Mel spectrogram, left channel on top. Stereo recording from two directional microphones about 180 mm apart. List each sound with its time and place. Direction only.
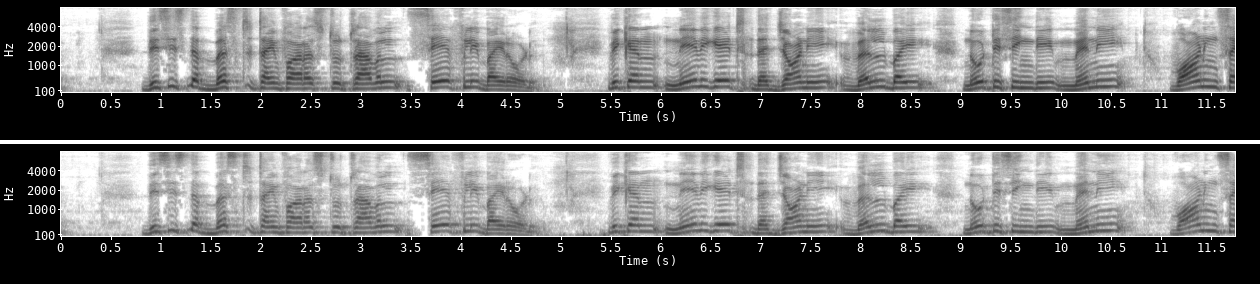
0.9 s a man's voice: 20° left (ahead or behind)
5.8 s speech: 10° left (ahead or behind)
6.1 s a man's voice: 20° left (ahead or behind)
